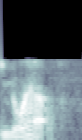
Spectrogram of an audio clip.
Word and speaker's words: Jael: Her name, when it's pronounced in Hebrew, is Yoel, which is just like the word, the name Joel.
